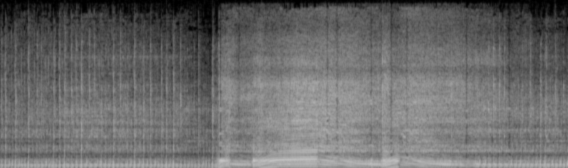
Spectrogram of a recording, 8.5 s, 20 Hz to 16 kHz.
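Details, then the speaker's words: Rebuilt Stihl 026 two-stroke chainsaw, cutting: revs hard into the cut, pitch sagging under load and climbing, uneven crackle at high revs; mixture tweaks didn't help, owner suspects spark plug too hot. "overall thing runs pretty good so far I don't like that popping though so I'm going to pull that plug see what that looks like maybe have to put a different one in there that thing maybe's too hot"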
